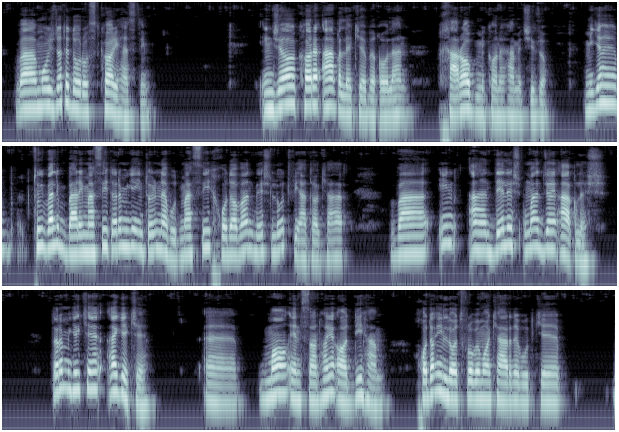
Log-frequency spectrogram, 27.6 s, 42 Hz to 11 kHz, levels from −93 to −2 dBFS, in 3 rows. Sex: male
